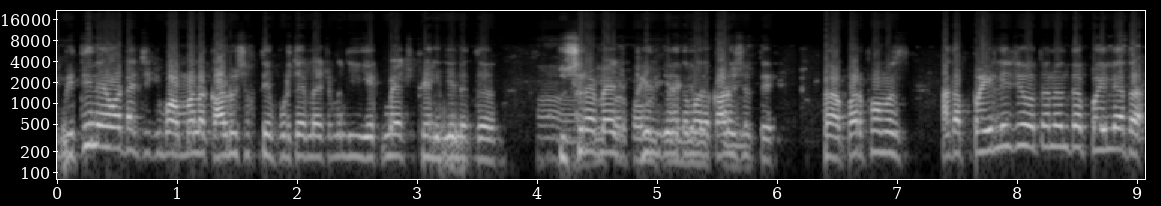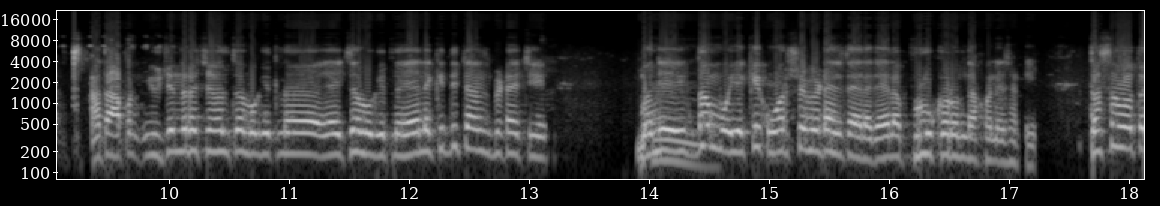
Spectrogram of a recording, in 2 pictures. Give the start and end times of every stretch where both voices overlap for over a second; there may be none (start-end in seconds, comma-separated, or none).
4.2-5.8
